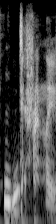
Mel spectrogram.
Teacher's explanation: stress at the beginning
